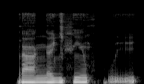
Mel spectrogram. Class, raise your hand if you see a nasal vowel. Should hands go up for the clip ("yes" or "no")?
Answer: yes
